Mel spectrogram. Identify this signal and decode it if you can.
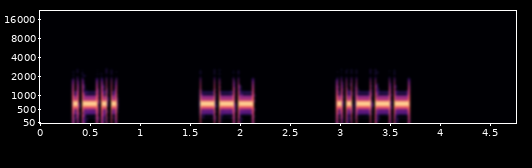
Morse code, heard as a keyed tone, about 25 wpm, 700 Hz. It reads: L O 2
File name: Lesson 17e - Letter u - Three Characters 25wpm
